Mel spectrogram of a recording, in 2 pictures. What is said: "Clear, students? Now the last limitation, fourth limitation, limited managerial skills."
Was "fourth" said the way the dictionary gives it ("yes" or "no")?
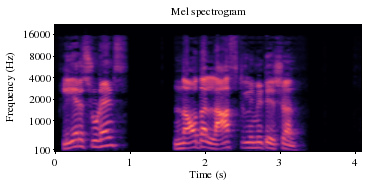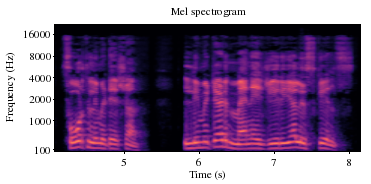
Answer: no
